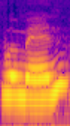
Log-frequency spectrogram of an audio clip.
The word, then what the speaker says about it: Womxn: the the ex um it's still pronounced women some people are tripping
